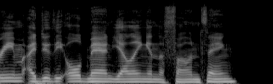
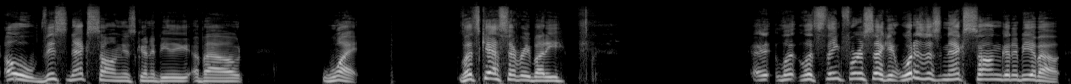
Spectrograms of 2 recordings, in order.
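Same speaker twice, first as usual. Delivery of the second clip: loud, high, teasing DJ build-up to the guess; hammed-up radio host; 6 semitones higher, 8 dB louder than usual. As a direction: quiz the listeners like a cheesy host.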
